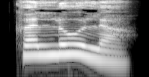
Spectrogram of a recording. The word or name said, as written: ಖಲಲು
